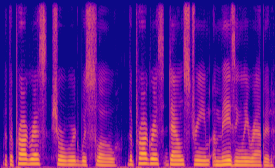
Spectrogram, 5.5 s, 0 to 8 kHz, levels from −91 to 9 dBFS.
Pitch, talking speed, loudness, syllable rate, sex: 185 Hz, 130 wpm, -17 LUFS, 3.9 syllables/s, female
